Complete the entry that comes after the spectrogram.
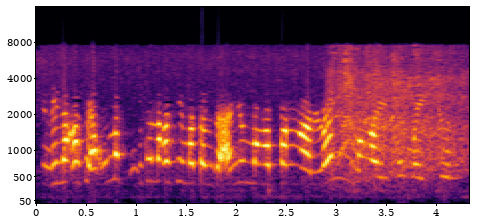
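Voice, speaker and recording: A woman with a Filipino accent and a high voice speaks quickly in a casual phone conversation. She tends to repeat and rephrase what she says. The sound is dull and muffled, as from a phone. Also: noisy background. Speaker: phone call recipient, an aunt.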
